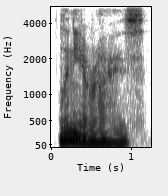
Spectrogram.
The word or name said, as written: linearize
